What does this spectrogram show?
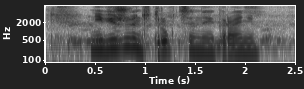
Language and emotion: Russian, angry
